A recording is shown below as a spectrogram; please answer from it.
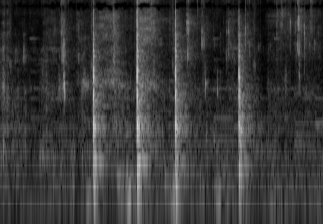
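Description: A person chewing a mouthful of rice and food close to the microphone, with four sharp mouth clicks, the first three about half a second apart.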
